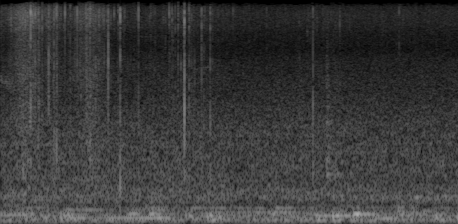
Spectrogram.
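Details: Trapped swarm of bees, the first catch of a swarm trap, being pulled out; a low steady droning buzz overlaid with sharp crackling clicks and taps from handling.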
